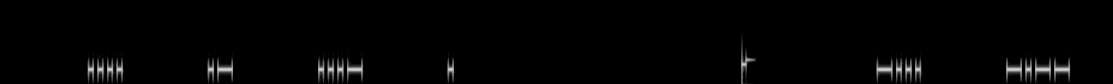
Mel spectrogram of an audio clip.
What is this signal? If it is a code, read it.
Morse code, heard as a keyed tone, about 25 wpm, spaced as for 9 wpm, 700 Hz. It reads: HAVE BY
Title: 6x Character Spacing - Top 100 Words - 25wpm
